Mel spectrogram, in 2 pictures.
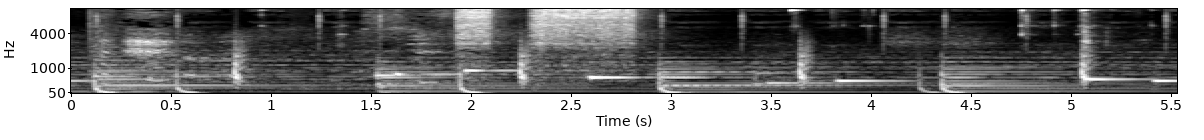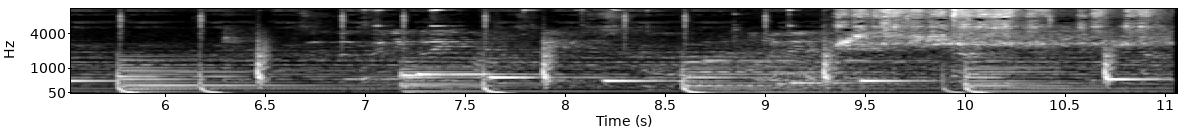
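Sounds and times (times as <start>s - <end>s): background music: 0.0s - 11.0s
steam wand hissing: 2.0s - 3.0s.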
